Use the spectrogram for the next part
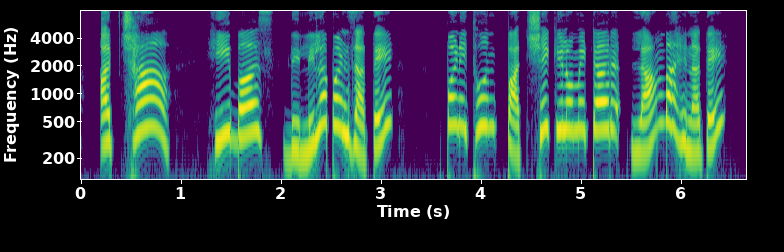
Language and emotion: Marathi, surprised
